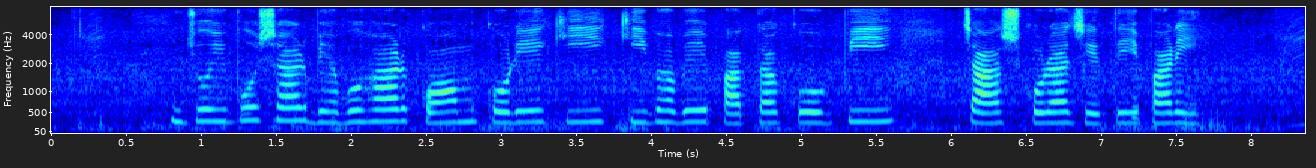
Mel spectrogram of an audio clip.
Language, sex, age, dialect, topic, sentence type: Bengali, female, 18-24, Rajbangshi, agriculture, question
